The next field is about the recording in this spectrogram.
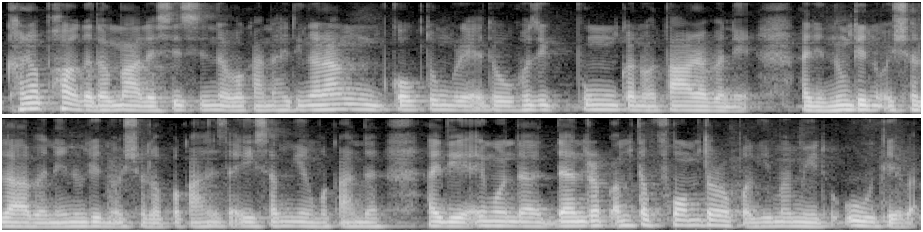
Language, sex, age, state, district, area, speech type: Manipuri, male, 18-30, Manipur, Thoubal, rural, spontaneous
